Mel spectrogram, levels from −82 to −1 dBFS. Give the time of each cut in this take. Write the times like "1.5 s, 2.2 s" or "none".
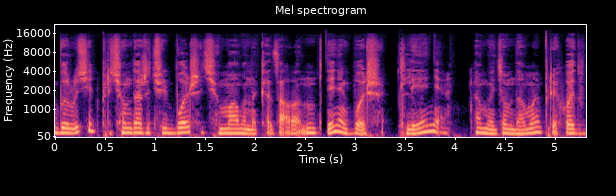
2.6 s, 3.4 s, 4.2 s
